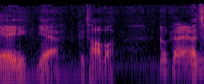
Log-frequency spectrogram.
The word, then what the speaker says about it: Catawba: Oh, it is Kataba. All right. Good job, Stan. Stan knows how to pronounce stuff. Oh, this pronunciation has 35 uh karma. So, everybody hated this one. Oh. There we go. Not kawaba.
